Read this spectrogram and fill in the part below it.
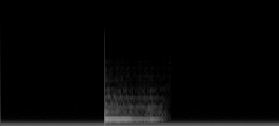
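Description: A young man sings briefly.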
